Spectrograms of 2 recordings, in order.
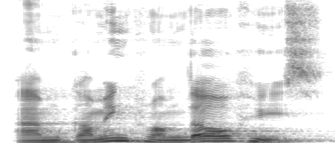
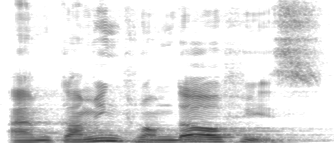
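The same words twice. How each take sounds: The two takes are said the same way.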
